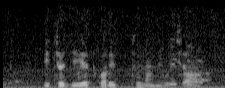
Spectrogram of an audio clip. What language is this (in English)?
Kinyarwanda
